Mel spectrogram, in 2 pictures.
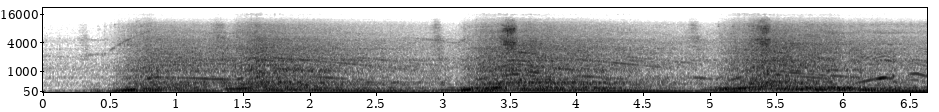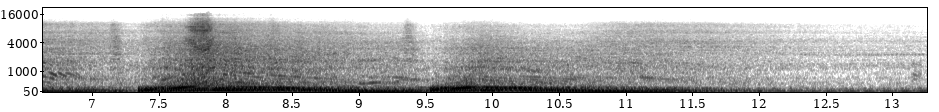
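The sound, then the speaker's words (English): The engine of a lowered, vintage 1980s–90s Ford pickup truck with twin I-beam suspension revs hard several times in a row, each rise in pitch followed by a drop back, loud, with a throaty rumble between the bursts. “Give me a little goose before you turn it off.”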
